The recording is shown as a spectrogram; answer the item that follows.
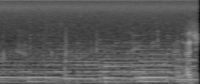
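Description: Background music: a guitar playing a slow melody of held notes.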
